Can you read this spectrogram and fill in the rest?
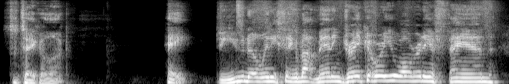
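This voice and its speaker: A fairly high-pitched man with a darkish tone talks fairly quickly as he hosts a casual pulp fiction review on his pop culture channel. Rambling and often correcting himself, he addresses viewers as an eager fan and reads brief passages from the book.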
